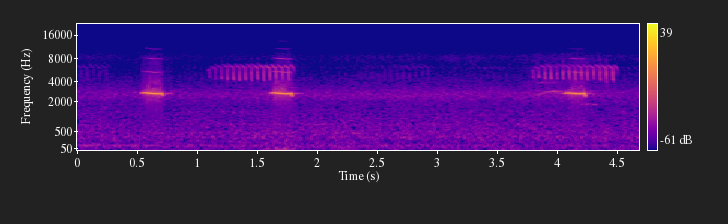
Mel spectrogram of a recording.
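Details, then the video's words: Eurasian bullfinch giving three short, clear piping whistles spaced about a second or more apart, with faint, buzzy high trills drifting in between against a quiet background. "bullfinch pyrrhula sound bird"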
